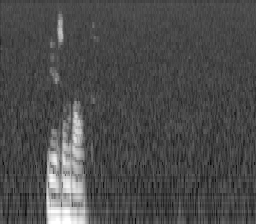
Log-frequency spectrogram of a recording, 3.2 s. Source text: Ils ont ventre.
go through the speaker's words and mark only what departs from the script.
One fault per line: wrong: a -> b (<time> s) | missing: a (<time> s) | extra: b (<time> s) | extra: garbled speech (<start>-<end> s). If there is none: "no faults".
no faults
